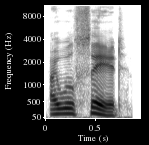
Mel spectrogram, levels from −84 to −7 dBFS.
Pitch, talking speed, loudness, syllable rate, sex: 135 Hz, 250 wpm, -15 LUFS, 5.2 syllables/s, male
